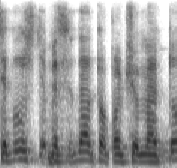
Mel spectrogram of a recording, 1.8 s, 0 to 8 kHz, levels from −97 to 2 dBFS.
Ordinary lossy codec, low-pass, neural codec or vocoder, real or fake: Opus, 16 kbps; 7.2 kHz; codec, 44.1 kHz, 3.4 kbps, Pupu-Codec; fake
